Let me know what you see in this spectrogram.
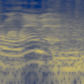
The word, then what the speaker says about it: Willamette: I don't know about you, but I always remember the pronunciation for Willamette from Rocky Horror Picture Show and the laugh track that people do it when they do it live, where they say, damn it, Janet.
